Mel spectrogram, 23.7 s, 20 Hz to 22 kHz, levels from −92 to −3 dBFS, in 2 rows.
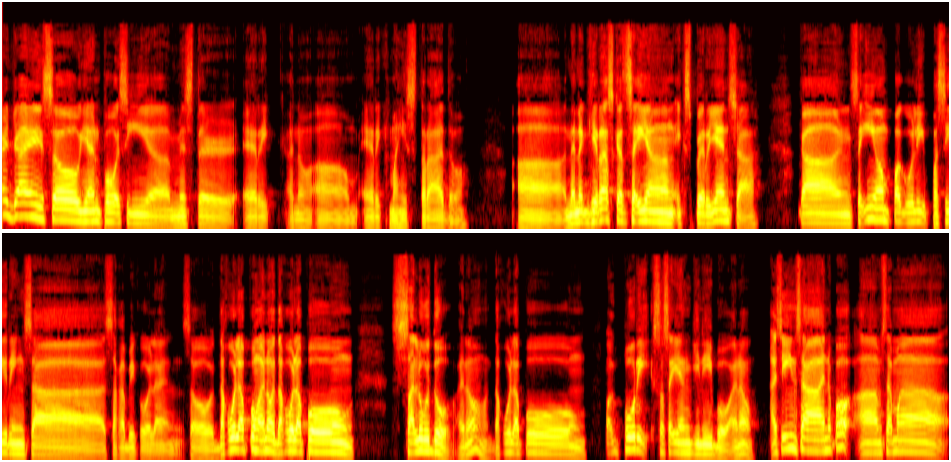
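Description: From 14.58 to 15.93 s, loud speech peaks crackle briefly: hard clipping, the signal overdriving a stage by about 1 dB so its peaks are sliced flat.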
